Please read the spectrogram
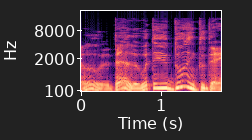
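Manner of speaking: high, swooping mock French accent. Minor Disney character greeting Belle, in a French accent. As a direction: put on a sing-song French villager accent. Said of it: "will all speak, um, with French accents".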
